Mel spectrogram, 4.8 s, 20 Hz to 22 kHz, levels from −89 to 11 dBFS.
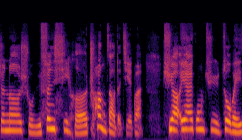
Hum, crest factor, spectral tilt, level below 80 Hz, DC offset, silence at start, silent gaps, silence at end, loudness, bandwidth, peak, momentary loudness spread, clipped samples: none; 16 dB; -5 dB/octave; -68 dBFS; under 0.1%; 0 s; none; 0 s; -20 LUFS; 12.5 kHz; -4 dBFS; 11 LU; under 0.1%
